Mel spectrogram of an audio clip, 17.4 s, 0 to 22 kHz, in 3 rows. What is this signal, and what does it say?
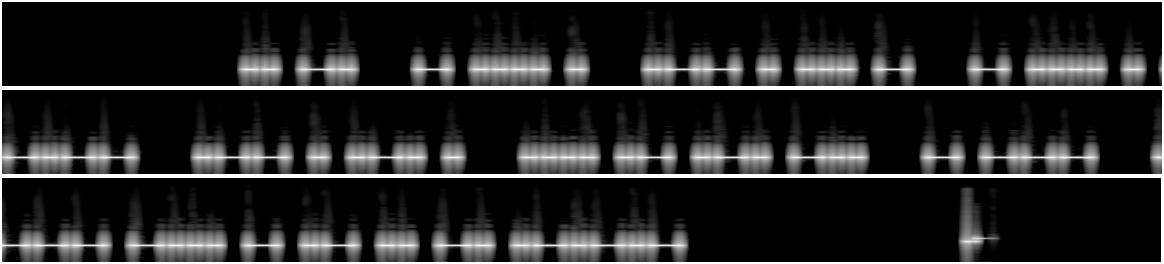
Morse code, heard as a keyed tone, about 25 wpm, 700 Hz. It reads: IN THE WEST THEY WERE HARD TO OBTAIN.
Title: Sentences from Top 1300 Words 25wpm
